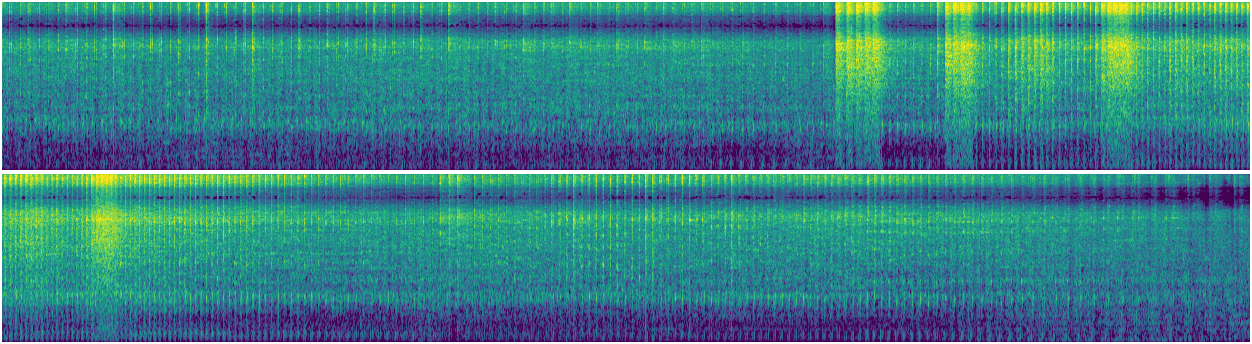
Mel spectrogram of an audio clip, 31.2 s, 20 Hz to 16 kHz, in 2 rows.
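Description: Jiang Dong D33 horizontal single-cylinder diesel engine running with a fast, loud firing chatter. About a third of the way in it is revved up in several louder bursts for some six seconds, then settles back to a steadier run.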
